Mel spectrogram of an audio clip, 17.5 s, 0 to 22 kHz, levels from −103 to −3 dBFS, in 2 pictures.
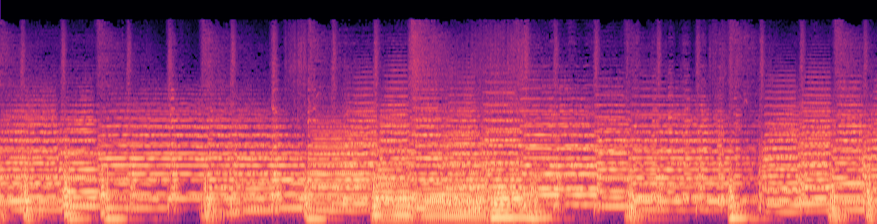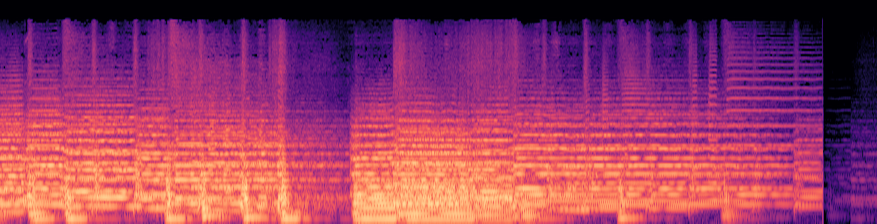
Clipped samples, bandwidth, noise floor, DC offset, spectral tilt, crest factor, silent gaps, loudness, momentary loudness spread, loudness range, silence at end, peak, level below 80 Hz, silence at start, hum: under 0.1%; 16 kHz; -59 dBFS; under 0.1%; -6.5 dB/octave; 12 dB; none; -15 LUFS; 9 LU; 3 LU; 0.55 s; -2 dBFS; -30 dBFS; 0 s; none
